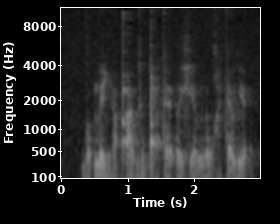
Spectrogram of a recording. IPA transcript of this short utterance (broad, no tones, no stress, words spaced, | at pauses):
ɡoʔ meʎɛ̤ɪ̯ qʼɛʊ̯ɡɛ̤wǃo̤ tɛʔəɪ̯ xʲɛʊ̯ ŋəwʁɛ̤tɛʊ̯ lʲɛʔ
